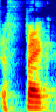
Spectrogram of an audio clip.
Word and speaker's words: affect: our lives decisions which affect our lives okay this is the verb stress on the second syllable have it in your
